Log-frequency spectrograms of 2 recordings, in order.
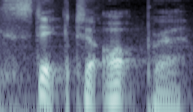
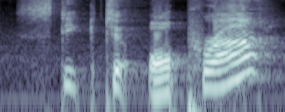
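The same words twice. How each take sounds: First: The voice falls at the end like an order. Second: The voice rises at the end like a question. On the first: It is a direct command. The speaker calls it wrong. "I suppose it could be a command" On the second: It is a teasing question or suggestion. The speaker calls it right. "You need that intonation there. You need that kind of Australian"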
